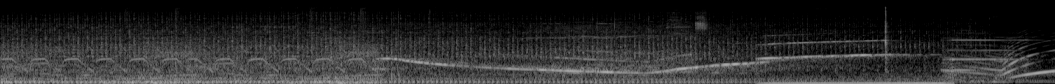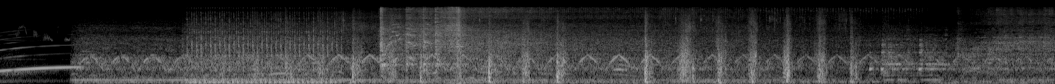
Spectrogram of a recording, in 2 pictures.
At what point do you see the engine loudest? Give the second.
15 s.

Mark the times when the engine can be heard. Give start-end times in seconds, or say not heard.
0.0-10.0, 12.3-21.0.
